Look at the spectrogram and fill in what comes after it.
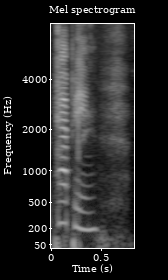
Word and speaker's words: papain: Papain.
